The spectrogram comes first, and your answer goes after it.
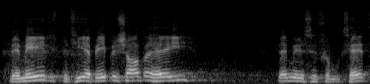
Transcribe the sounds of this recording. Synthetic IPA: ʋɛmeːɾd̪̥ətʰiːbeːbeʃɑdəhɛɪ | d̥ɛmysəfɔmksɛt͡s

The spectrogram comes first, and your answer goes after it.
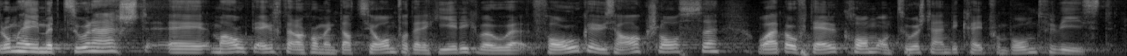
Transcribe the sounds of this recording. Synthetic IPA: d̥ɾʊmhɛɪmɪɾt͡suənæːχʃtɛmɑːldɛɪɡŋ̩ləχd̥əɾɑɾɡumɛntɑt͡sjoːnfɔd̥̪əɾɛɡ̥iːɾiɡ̥ʋœlːəfɔlɡəyːsɑːkʃlɔsə | oæb̥əuftɛlkʰχɔmʊnt̚t͡suəʃtændɪkʰχɛɪtfɔmbʊntfɛɾʋiːst

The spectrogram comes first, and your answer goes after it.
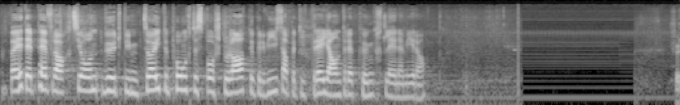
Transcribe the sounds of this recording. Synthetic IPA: b̥eːdeːpʰeːfɾɑkt͡sjoːnʋʏdb̥imt͡svœʏtəpʰʊŋktəspɔʃtulɑːtybəɾviːsəɑb̥əd̥id̪̥ɾɛɪɑndəɾəpʰʏŋkχtleːnəmɪːɾɑ

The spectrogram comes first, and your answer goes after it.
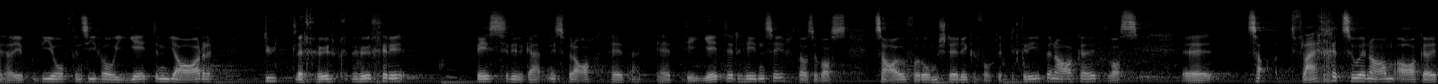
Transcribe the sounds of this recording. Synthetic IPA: ɪhɛɪb̥iɔfɛnsiːfəoʊijed̥əmjɑːɾ | tytləχhøhøːχəɾi | b̥ɛsəɾiɛɾɡæb̥nɪsprɑːχthɛtɪjed̥əɾhɪnsɪχtɑlsoʋɑs | t͡sɑːlfɔɾʊmʃtɛliɡəfɔd̥əb̥et̪ɾiːb̥ənɑːɡ̥œɪtʋɑs | ɛː | tflæχət͡suənɑːmʔɑ̰ːɡ̥œʏ

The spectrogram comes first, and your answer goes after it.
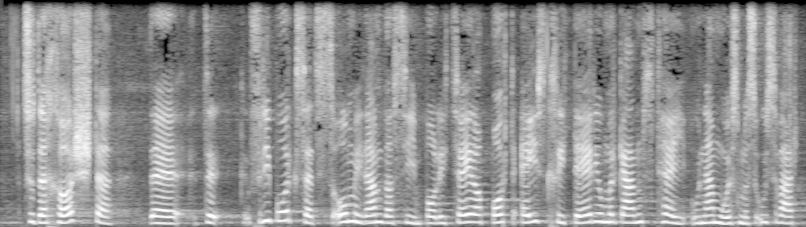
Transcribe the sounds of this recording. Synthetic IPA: t͡sʊdəχœʃtə̥ | ɛd̥əfribʊɾɡsɛt͡stsʊmɪdɛmdɑsːiːɪmpɔlit͡sɛɪɾɑpɔrtɛɪskʰɾiteːɾiʊmɛɾɡænt͡sthɛɪʊnæmuəsməsusværtə

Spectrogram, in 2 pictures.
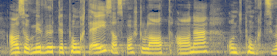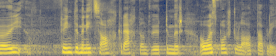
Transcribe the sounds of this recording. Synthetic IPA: ʔɑlsomɪːɾvʏɾdəpʰʊŋktɛɪsɑlspɔʃtulɑːtɑːnæːʔʊntpʰʊŋktt͡svœʏ | fɪndəmənɪtsɑχkræχtʊndvʏɾd̥əməɾʔoʊəspɔʃtulɑ̰ːtːɑb̥lḛː

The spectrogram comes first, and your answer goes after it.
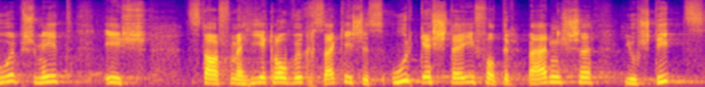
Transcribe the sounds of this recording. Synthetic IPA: uəpʃmɪd̪ | ɪʃ | tst̪ɑːɾfməɦiːəɡloʊbʋʏɾkʰə̥χsæɡ̥əɪʃəsuːɾɡ̥ɛʃtɛɪfɔd̥̪əɾb̥æɾniʃəjuʃtit͡s

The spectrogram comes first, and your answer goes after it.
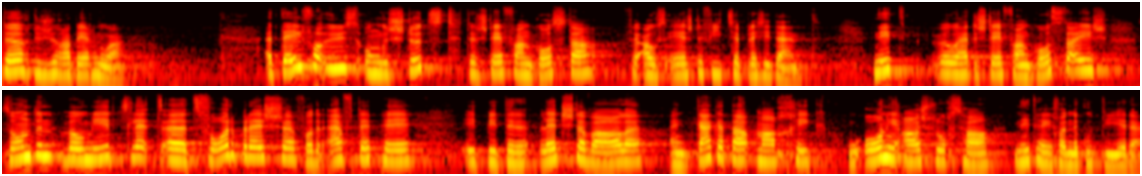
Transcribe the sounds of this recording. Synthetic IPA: døːʁd̪yʒyʁɑbɛʁnwɑ̰ | ʔətɛɪlfɔyːsʊŋəɾʃtʏt͡std̥əɾʃtɛfɑnɡɔstɑfʔɑlseːɾʃtəfit͡sɛprɛsidæ̰nt | nɪdvœwæːdəʃtɛfɑnɡɔstɑɪʃ | sɔnd̪ənʋəlmɪːɾt͡slɛɛt͡sfɔːɾbɾɛʃəfɔdəɾʔɛfd̥eːpʰeː | ɪb̥ɪd̥əɾlɛt͡ʃtəvɑːləənɡ̥æɡ̥ətɑːtmɑχɪɡ | uʔoːniʔɑːʃpɾʊχshɑː | nɪthɛɪχœnːəɡut̪iəɾə̰

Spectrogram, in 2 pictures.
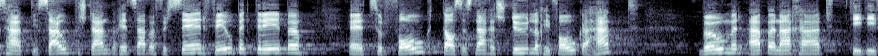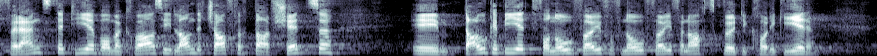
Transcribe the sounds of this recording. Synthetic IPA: shæt̪ːisælpfəɾʃtænt̪ləχjet͡sæbəfʏɾseːɾfɪːlbɛt̪ɾeːbə | ɛt͡sʊɾfɔlkd̥ɑsəsnæχəɾʃtyːɾləχifɔlɡ̥əɦæt | ʋɵlməɾæb̥ənæχæːɾd̥idifɛɾænt͡sd̥ɛthiəʋoməkʰʋɑːsilɑndvɪtʃɑftləχd̥ɑɾfʃɛt͡sə | ɪmtɑwɡebiətfɔnʊlfœʏfufnʊlfœʏfənɑχt͡skʋøːɾdikʰɔɾiɡ̥iəɾə̰

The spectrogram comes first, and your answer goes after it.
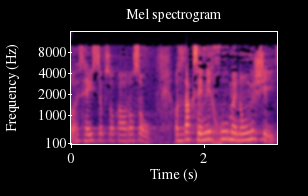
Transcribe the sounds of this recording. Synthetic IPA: oɛshɛɪstoksoɡɑːɾoso | ɑls̬ɔd̪ɑkseːmiːɾχuːmɛnʊŋəɾʃiːd̥̪

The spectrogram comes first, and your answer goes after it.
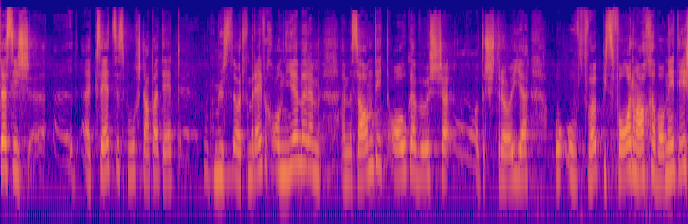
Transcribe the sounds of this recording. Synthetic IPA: d̥ɑsɪʃ | əksɛt͡səsb̥uəχʃtɑːb̥əd̥ɛt | mysd̥œɾfəməɾɛɪfɑχoniəməɾəməmsɑndɪtʰɔʊɡ̥əʋɵʃəɔd̥əɾʃtɾœʏə | ʊʊfœpːisfɔːrmɑχəʋonɪdɪʃ

